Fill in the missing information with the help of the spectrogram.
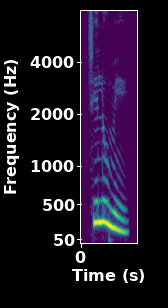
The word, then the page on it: ಚಲುಮೆ: calume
